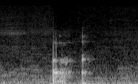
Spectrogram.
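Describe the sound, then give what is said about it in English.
Two short, throaty belches from North Carolina natives in quick succession, the first louder and longer, the second a brief follow-up, with no talking. “Our signature belching sounds.”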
